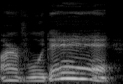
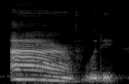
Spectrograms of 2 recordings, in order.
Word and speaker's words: árvore: antepenúltima sílaba forte ó eu não falo árvore nem falo arvoré eu falo árvore não é a última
